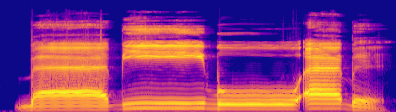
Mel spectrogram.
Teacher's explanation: dengan menyentuhkan bibir atas bibir bawah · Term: huruf ba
